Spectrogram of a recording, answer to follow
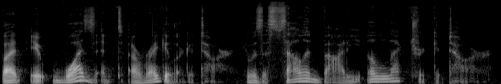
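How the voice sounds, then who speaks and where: Male read-aloud narrator for children's books: playful, lively swings in pitch, close dry sound. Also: moderate pace, gravelly, husky, dry recording. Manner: expressive, playful, acts out sound effects. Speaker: teacher reading aloud to students. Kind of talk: animated children's picture book read-aloud.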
